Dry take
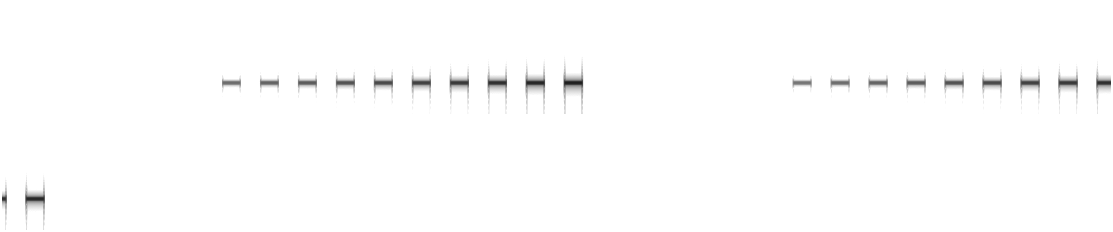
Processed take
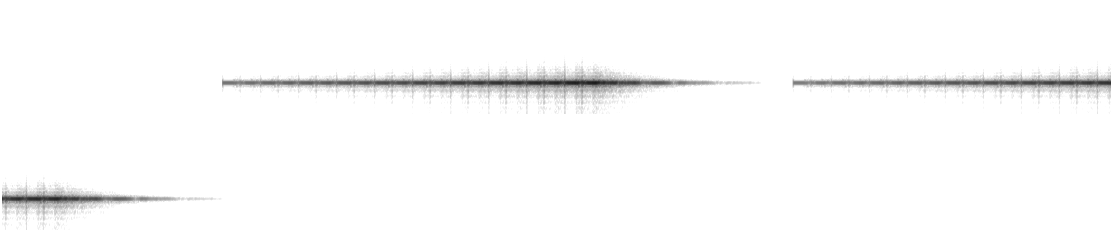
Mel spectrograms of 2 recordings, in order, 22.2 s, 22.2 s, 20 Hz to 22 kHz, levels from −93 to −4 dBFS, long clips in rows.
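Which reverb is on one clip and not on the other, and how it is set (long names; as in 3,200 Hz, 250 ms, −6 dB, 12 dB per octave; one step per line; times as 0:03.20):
dense smooth reverb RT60 1.5 s, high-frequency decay 0.65×, pre-delay 100 ms, DRR −3 dB
level −2.5 dB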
